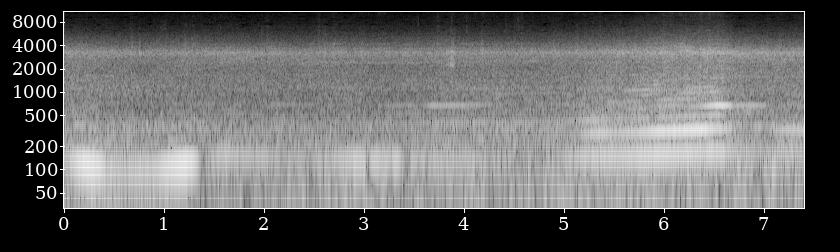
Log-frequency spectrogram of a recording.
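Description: Peugeot 206 S16's 2.0-litre four-cylinder engine heard from inside the cabin on track. Its revs dip and recover in the first second or so and hold steady, then climb under acceleration from about five seconds in before dropping away sharply near the end.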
